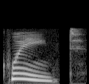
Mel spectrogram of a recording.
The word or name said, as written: quaint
